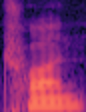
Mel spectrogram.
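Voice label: "chuan", Mandarin Chinese pinyin voice, first tone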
